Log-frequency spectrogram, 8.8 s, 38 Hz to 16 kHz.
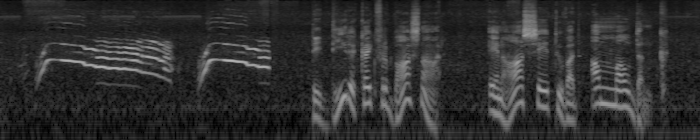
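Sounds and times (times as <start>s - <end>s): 
pack of jackals howling: 0.2s - 3.4s
speech: 3.9s - 8.4s.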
